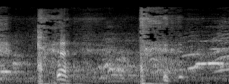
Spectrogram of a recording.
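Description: A person coughing, two sharp coughs about half a second in and again about a second and a half in, with a few voice sounds between them.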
